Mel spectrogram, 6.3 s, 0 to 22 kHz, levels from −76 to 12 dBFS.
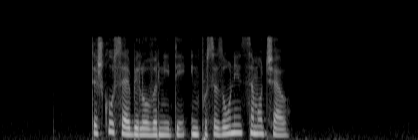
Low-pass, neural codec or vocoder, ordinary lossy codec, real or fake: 7.2 kHz; codec, 16 kHz, 2 kbps, X-Codec, WavLM features, trained on Multilingual LibriSpeech; none; fake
